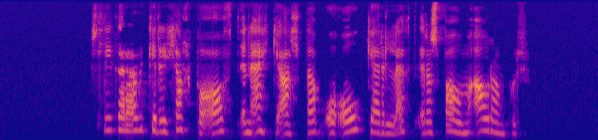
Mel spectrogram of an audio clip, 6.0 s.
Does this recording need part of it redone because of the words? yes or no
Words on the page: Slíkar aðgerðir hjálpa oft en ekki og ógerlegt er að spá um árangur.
yes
